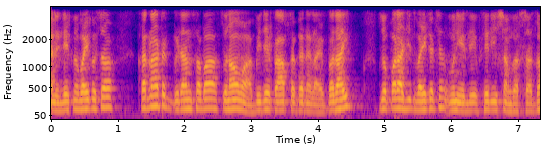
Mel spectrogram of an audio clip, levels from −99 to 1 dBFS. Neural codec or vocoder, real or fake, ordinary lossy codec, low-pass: codec, 44.1 kHz, 7.8 kbps, Pupu-Codec; fake; none; 3.6 kHz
